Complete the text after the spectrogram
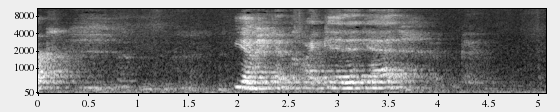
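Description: A woman sings through a loudspeaker, echoing in a large hall.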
